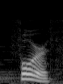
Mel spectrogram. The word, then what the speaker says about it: fourth: Si ves la diferencia entre un número 4 y un número cuarto, tú dices 4, fourth. Y si tú dices el cuarto, tú dices fourth. Se escucha. Fourth. Fourth. Para nosotros suena raro, pero este es el fonema de la TH.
